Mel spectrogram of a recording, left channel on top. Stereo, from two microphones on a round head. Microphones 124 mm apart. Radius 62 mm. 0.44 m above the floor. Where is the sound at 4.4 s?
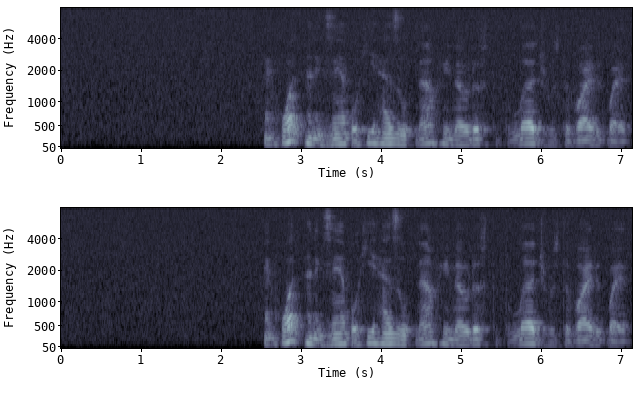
40° right (ahead or behind), 1.3 m.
